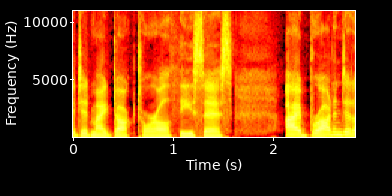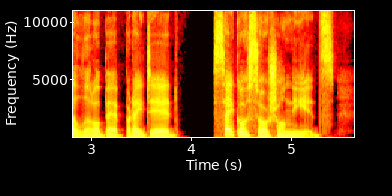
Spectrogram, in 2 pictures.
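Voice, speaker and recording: A woman with an American accent has an ordinary speaking voice and talks at a fairly quick pace. The recording is very clean and dry, close with no echo, over a silent background. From Minnesota. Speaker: podcaster. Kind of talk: casual chat.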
